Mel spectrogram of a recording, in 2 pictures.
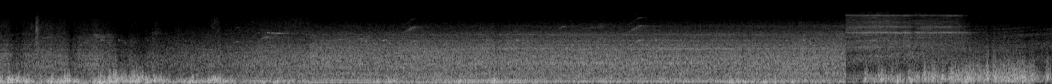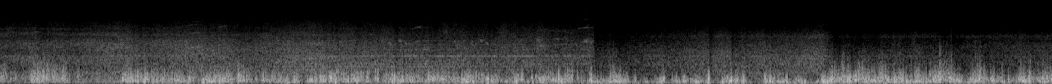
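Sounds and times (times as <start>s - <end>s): diesel railcar passing: 0.0s - 21.0s
wind buffeting microphone: 0.0s - 21.0s
wheel squeal: 8.5s - 11.0s.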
